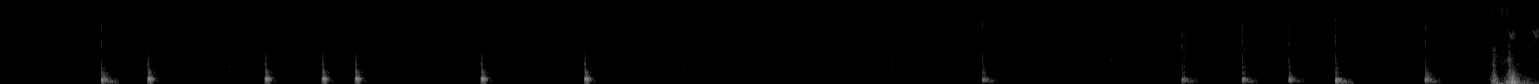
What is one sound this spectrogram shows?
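Soft menu clicks tick now and then as a selection moves around a wheel.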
